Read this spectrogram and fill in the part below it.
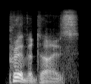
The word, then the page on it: privatize: British English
